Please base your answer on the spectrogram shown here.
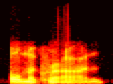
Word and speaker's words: Omicron: And in fact, I'm pronouncing it using the British pronunciation, Omicron, because the American pronunciation was said to be Omicron.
